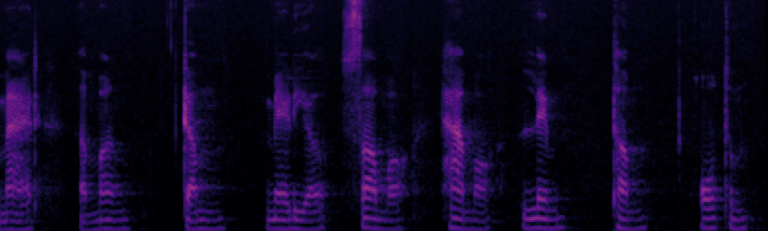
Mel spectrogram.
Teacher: Soft palate is now lowered to allow the air to come out through the nose. So it is a nasal sound.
